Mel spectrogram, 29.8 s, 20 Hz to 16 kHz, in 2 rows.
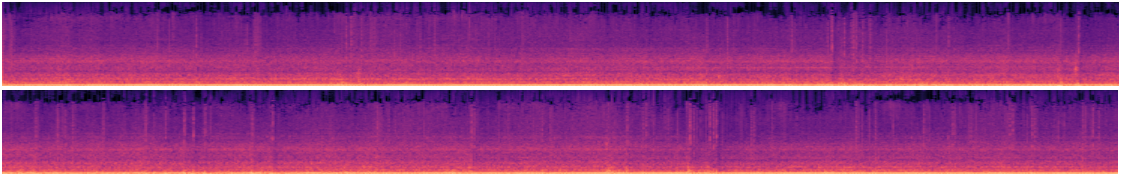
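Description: Steady low rumble inside the cabin of a 2013 Subaru WRX driving slowly: its turbocharged 2.5-litre flat-four engine running at low revs, with road noise.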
